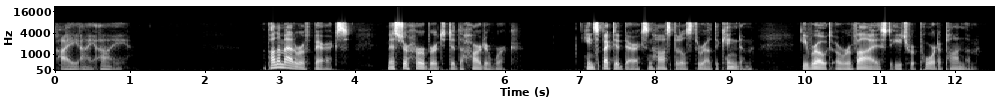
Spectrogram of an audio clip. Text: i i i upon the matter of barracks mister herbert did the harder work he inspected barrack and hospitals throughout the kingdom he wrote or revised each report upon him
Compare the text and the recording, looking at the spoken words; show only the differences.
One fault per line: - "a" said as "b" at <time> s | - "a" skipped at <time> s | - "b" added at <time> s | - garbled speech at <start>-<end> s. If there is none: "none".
- "barrack" said as "barracks" at 7.6 s
- "him" said as "them" at 12.1 s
